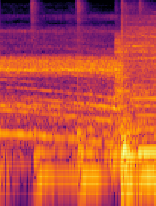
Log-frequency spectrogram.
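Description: Live rock band playing: electric guitars hold a ringing chord, with bass notes coming in about half a second in and a drum and cymbal hit near the end.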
